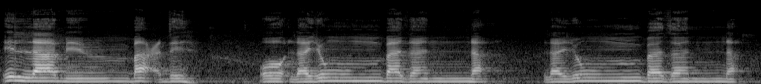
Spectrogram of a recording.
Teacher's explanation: So you pronounce the ba and you don't pronounce the an sound of the noon sakin or tanween. It changes to a meme sound. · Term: iqlab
